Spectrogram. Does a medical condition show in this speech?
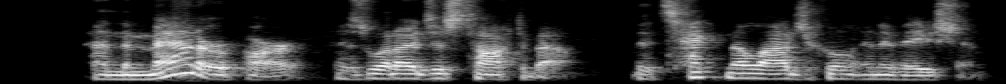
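No.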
